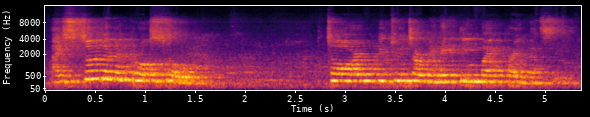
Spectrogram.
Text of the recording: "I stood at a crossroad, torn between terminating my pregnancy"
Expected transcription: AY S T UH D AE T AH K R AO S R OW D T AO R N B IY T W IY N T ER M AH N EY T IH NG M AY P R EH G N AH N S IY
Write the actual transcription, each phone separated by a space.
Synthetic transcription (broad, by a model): AY S T UH D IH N AH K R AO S OW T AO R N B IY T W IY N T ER AH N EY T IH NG M AY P R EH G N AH N S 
